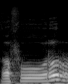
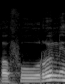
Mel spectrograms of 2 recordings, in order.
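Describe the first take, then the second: First: The word ends with an r merged into the next. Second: The word ends with a nasal n sound. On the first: The speaker calls it right. "തെൻവീനിനെ റായിലേക്ക് പൂർണ്ണമായിട്ടും ലയിപ്പിക്കുക" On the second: The speaker calls it wrong. "ഗഫൂറുൻ എന്ന് പറയില്ല"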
